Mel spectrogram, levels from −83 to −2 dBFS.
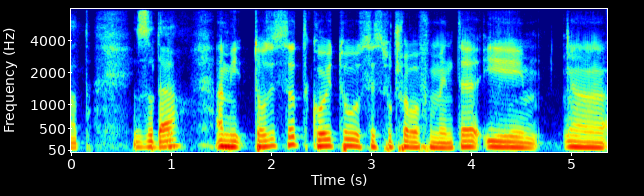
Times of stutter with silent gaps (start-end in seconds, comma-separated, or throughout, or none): none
